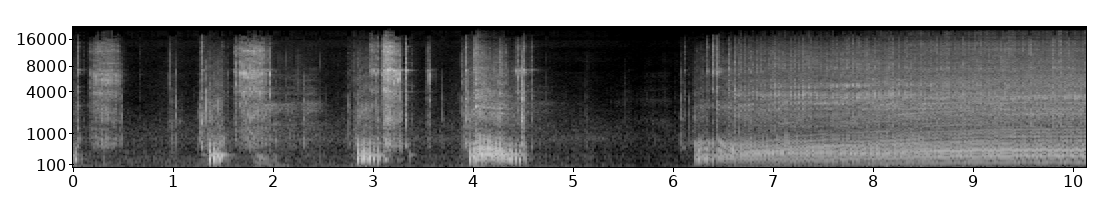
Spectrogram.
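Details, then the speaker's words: Echo 4910 chainsaw, warmed up after long storage, tuning at wide-open throttle toward 13,500 RPM: screams to a thin, still-climbing ~15,000 RPM pitch with no burble, set way too lean. "Way too lean. That jumped up to 15,000 RPMs. Way too lean for this here saw. Way too lean for most saws."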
